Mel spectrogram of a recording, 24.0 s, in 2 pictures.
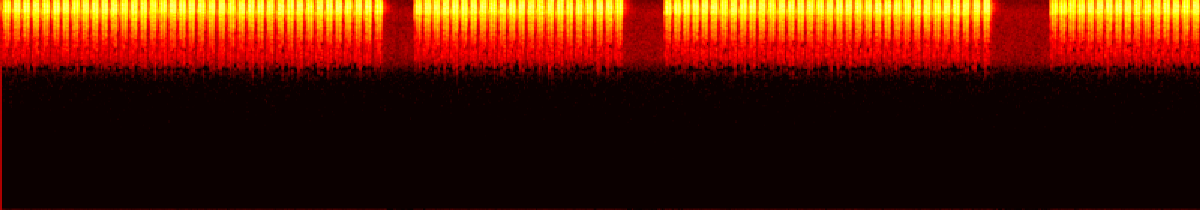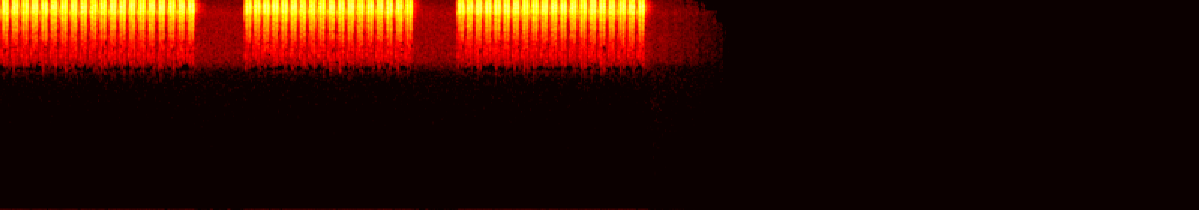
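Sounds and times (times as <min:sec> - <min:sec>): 
great green bush-cricket chirping: 0:00.0 - 0:09.9, 0:10.5 - 0:18.5.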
